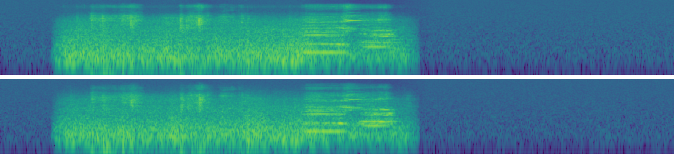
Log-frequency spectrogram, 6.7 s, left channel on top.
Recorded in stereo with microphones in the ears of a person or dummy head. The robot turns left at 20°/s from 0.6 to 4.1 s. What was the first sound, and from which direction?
Tearing paper, 75° left (ahead or behind).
